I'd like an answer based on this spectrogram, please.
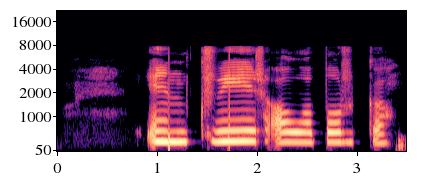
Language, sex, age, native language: Icelandic, male, 10, Icelandic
